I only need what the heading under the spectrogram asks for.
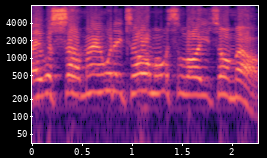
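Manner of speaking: loud, high-pitched yelling.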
